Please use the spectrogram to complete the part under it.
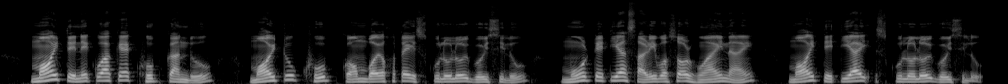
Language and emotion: Assamese, neutral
